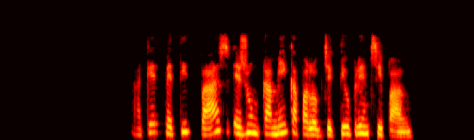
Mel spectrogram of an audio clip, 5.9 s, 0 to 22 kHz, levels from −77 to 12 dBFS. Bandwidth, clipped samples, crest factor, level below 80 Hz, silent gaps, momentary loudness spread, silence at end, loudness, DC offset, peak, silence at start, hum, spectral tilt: 8.2 kHz; under 0.1%; 18 dB; -56 dBFS; 2.44-2.50 s; 9 LU; 0.8 s; -17 LUFS; under 0.1%; -2 dBFS; 1.7 s; none; -4.5 dB/octave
